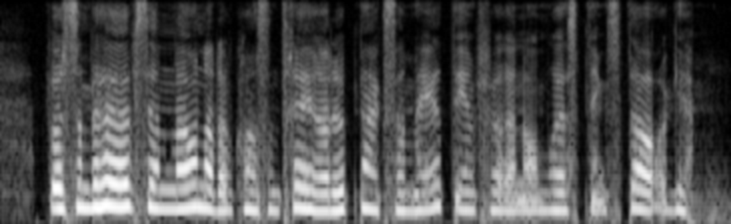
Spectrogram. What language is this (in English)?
Swedish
